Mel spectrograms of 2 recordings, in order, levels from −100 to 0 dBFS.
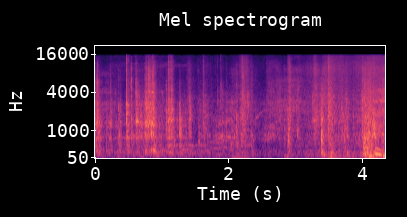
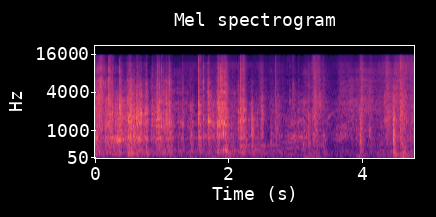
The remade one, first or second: second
